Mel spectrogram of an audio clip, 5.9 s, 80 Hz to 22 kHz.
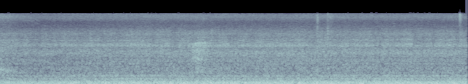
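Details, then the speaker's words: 2002 Ford Explorer with a crank-but-no-start complaint, now running rough and smoking with a very bad misfire. A deep drone with uneven, stumbling thumps; running lean on bank one and a fuel pressure problem is suspected. "see see if I got a misfire right now this is running rough guys and it's smoking"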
